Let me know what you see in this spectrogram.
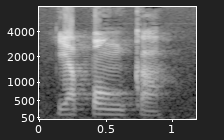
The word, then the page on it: Japanese: American English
